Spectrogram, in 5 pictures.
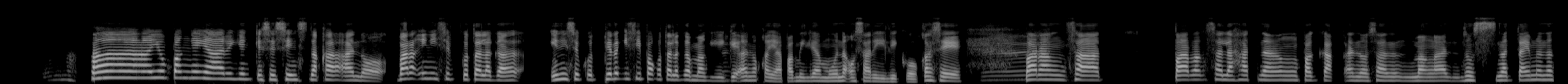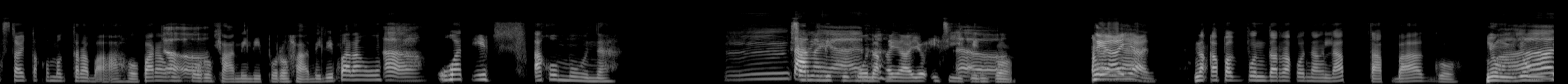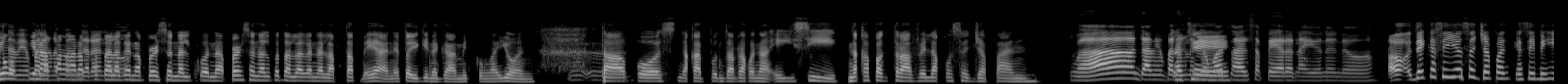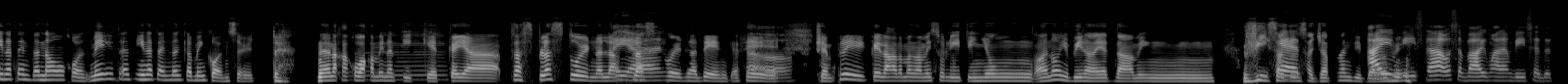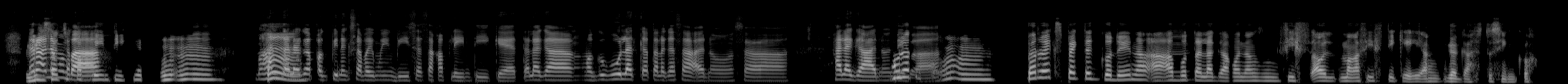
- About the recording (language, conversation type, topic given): Filipino, unstructured, Ano ang pinakanakakagulat na nangyari sa’yo dahil sa pera?
- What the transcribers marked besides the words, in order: drawn out: "Hmm"; chuckle; drawn out: "Wow"; tapping; drawn out: "Hmm"; other background noise; drawn out: "naming"; laugh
